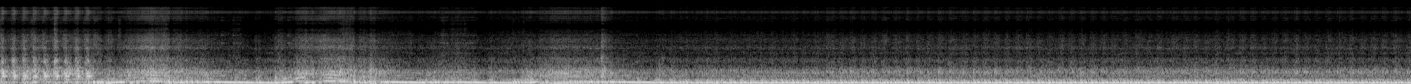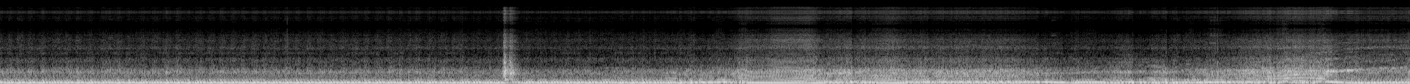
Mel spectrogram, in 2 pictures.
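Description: BMW E90 Super2000 race car's two-litre four-cylinder engine heard from inside the cabin: several quick blips of the throttle in the first few seconds, a steady idle, then more revving near the end as the car moves off. One sharp click about two-thirds of the way through.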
